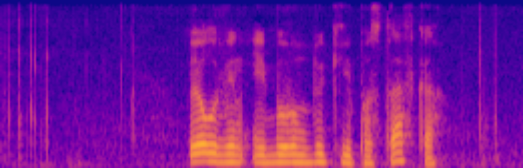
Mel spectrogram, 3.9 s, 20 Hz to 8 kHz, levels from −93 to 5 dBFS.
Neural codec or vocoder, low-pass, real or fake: codec, 16 kHz in and 24 kHz out, 2.2 kbps, FireRedTTS-2 codec; 7.2 kHz; fake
